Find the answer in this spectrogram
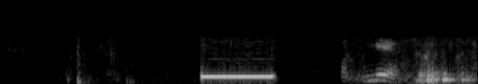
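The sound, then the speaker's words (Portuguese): A telephone ringing tone on an outgoing call: one short, steady, mid-pitched tone of about half a second, preceded by faint clicks and followed by a person starting to talk. “Está chamando.”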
